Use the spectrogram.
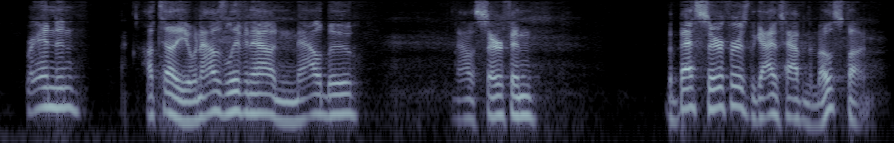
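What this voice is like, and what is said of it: Matthew McConaughey impression. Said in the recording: “the other one is Matt McConaughey ... Can you do an impression of him?”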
